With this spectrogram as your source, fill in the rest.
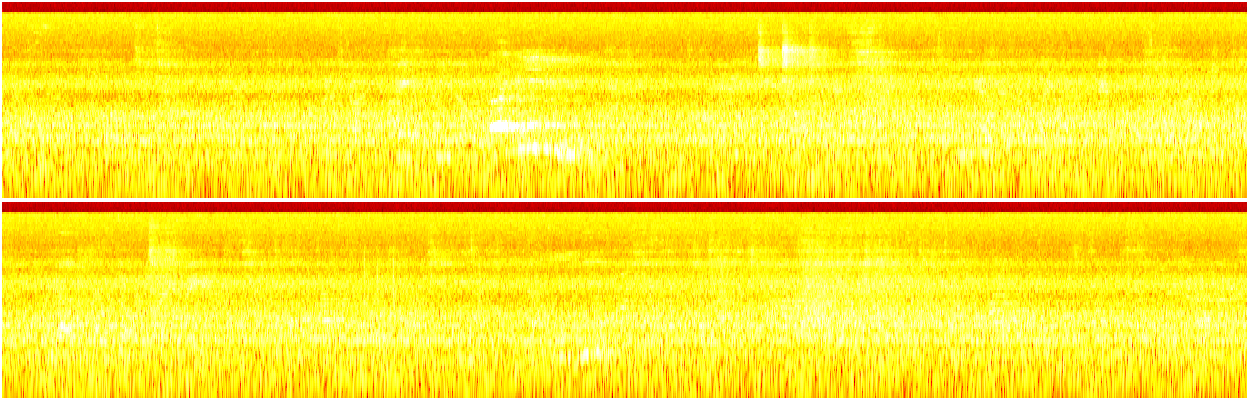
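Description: Ice skates scrape and glide across the ice in a large echoing rink.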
